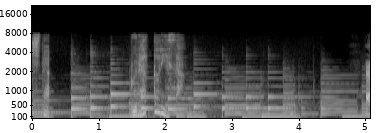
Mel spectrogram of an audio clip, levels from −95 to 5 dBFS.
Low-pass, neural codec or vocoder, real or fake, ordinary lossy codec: none; none; real; none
